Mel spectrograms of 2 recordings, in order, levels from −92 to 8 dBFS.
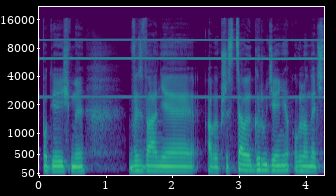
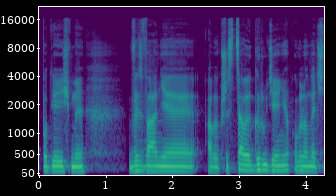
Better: second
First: high-pitched whine; loud; throughout; 6 kHz, 9 dB below the speech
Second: none

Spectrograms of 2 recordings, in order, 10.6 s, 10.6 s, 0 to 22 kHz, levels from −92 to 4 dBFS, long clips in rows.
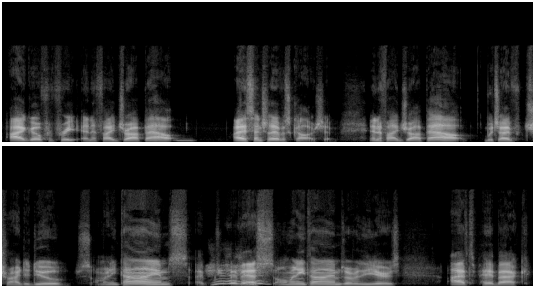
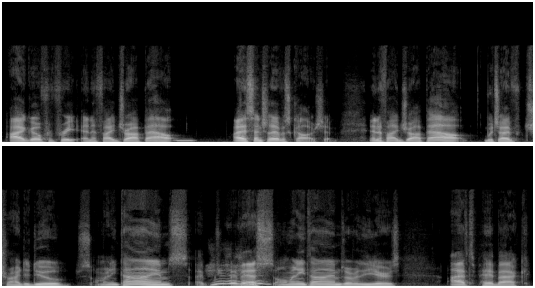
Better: second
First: thin; very; fading below 600 Hz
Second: none

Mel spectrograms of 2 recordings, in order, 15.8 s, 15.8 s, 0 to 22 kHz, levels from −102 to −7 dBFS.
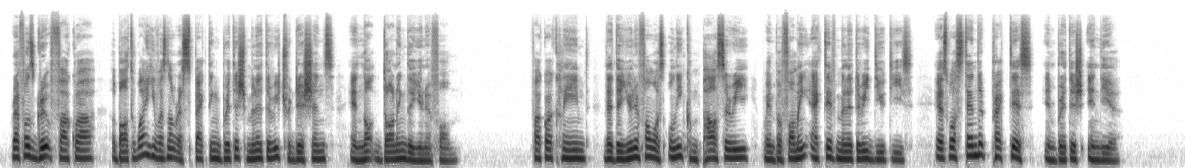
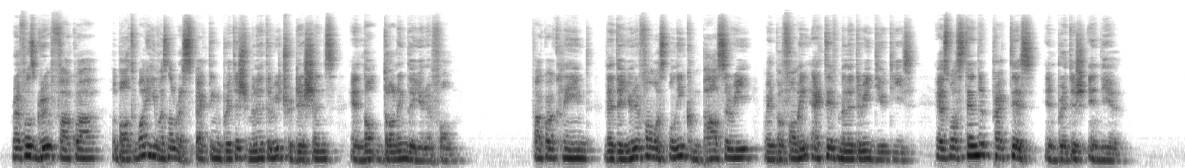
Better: first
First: none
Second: off-mic speech; far // room echo; very slight; dies away in 0.2 s

